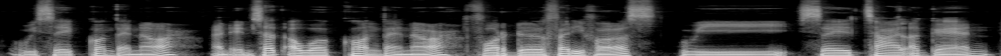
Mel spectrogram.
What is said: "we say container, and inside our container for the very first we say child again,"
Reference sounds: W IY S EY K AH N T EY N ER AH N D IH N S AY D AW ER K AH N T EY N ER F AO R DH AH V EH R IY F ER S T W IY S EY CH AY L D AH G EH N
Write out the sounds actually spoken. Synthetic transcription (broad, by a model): W IY S EY K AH N T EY N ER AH N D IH N S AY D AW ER K AH N T EY N ER F AO R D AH F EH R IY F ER S W IY S EY CH AY L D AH G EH N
